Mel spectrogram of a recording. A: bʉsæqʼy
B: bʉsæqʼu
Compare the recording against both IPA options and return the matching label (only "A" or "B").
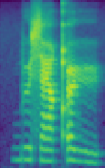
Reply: A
